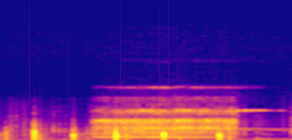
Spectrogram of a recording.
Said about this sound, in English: Then, just as you finish putting on your lipstick, the doorbell rings again.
